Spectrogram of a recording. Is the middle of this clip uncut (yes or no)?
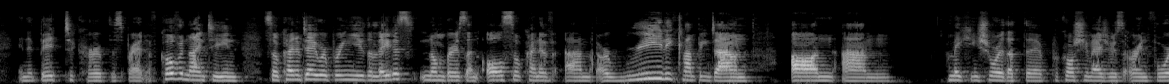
no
